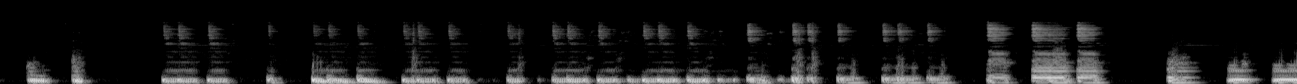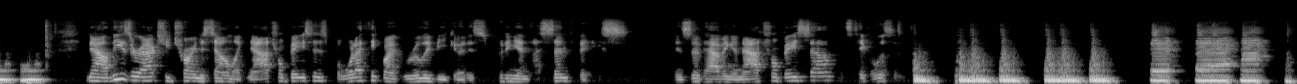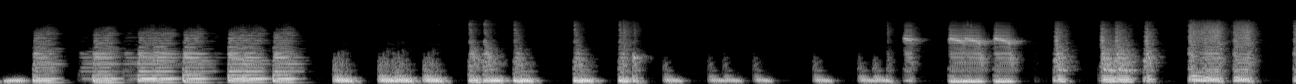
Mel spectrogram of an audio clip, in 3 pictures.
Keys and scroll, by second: 13.2 space, 21.7 space.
